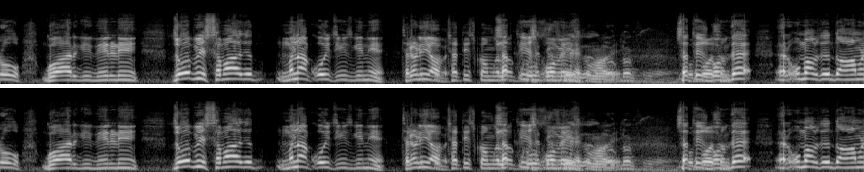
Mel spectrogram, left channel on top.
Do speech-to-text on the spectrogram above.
ग्वार की निर्णी जो भी समाज मना कोई चीज की नहीं है 36 कौम दे और उमा से तो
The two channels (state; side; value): normal; both; correlation 0.97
